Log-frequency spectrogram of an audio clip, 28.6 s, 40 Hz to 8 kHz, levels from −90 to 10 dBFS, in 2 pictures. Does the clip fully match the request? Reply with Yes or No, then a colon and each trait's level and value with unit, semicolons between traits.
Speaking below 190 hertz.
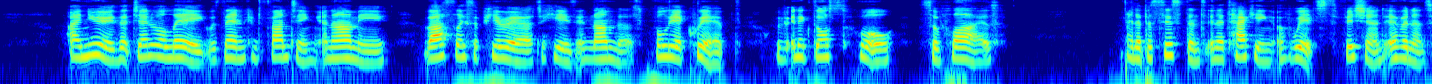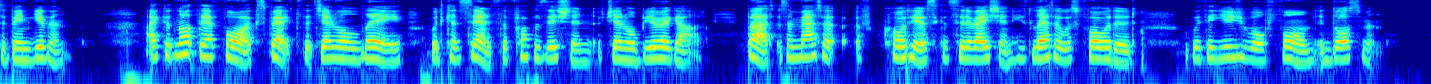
No: high, 200 Hz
